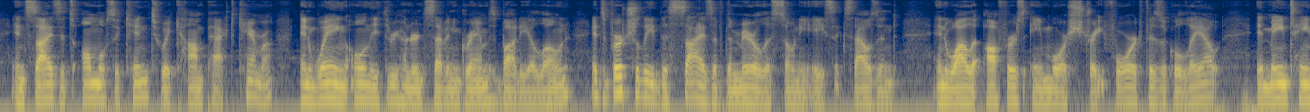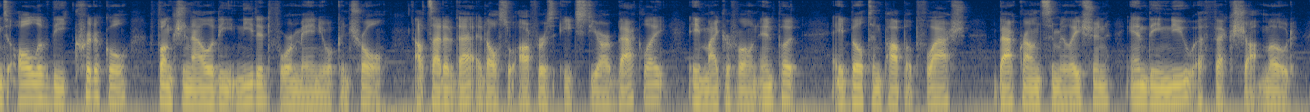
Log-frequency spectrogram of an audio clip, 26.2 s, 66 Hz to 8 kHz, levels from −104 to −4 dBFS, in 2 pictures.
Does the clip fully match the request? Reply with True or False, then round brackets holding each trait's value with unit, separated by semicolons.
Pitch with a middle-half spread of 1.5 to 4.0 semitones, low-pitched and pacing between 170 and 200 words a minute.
False (3.4 semitones; 90 Hz; 160 wpm)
